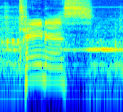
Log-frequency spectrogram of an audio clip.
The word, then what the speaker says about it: Tanus: thing about this is Tanis rhymes with anus he was a nice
